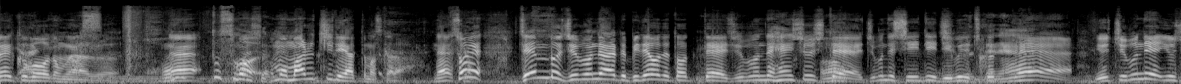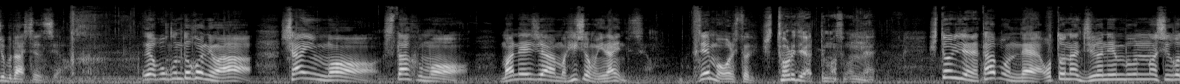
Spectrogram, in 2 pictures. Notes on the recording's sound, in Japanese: 長野県ビーナスラインの霧ヶ峰高原にて。バイクツーリングをして青空対談収録を開催いたしました。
